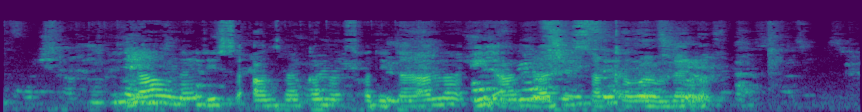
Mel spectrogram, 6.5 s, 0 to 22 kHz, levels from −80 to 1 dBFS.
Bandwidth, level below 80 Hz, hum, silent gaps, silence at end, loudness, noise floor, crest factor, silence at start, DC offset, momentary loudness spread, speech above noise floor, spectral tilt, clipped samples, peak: 11.5 kHz; -46 dBFS; none; none; 0 s; -20 LUFS; -47 dBFS; 18 dB; 0.05 s; under 0.1%; 17 LU; 26 dB; -4.5 dB/octave; under 0.1%; -4 dBFS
